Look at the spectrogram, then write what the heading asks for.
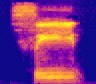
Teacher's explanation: जुबान की नोक और दोनों दांतों के अंदरूनी किनारे से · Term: विसल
